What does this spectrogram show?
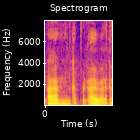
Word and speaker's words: Eureka: And so, like Naruto, specifically Eureka 7, Renton, I would, let me look up for Eureka 7 for you guys. It's spelled Eureka, but I'm pretty sure it's pronounced Eureka.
